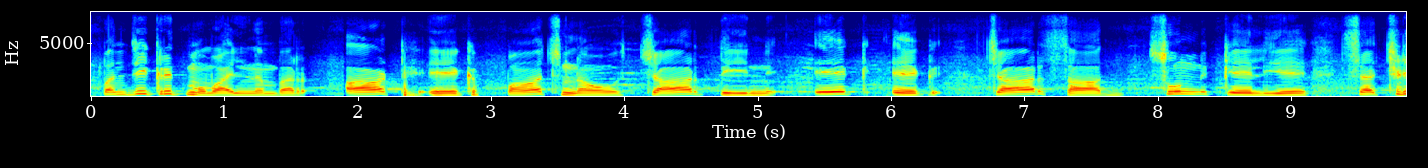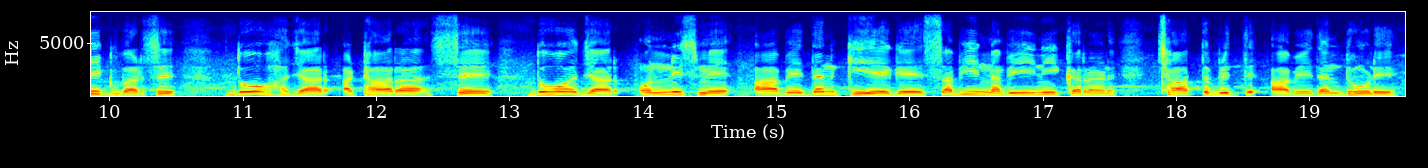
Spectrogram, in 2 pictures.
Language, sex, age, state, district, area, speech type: Hindi, male, 18-30, Madhya Pradesh, Jabalpur, urban, read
